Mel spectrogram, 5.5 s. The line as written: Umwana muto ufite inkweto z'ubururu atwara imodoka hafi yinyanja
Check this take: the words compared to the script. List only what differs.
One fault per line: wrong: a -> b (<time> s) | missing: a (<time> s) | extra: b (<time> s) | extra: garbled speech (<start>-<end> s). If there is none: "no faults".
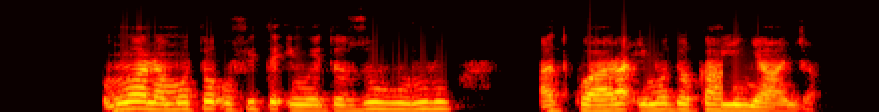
missing: hafi (4.4 s)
